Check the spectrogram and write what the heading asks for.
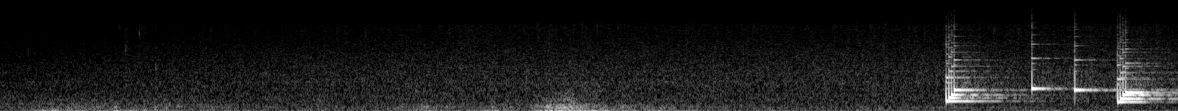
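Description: The intro of a song: steady hiss of rain with a low, swelling roll of thunder partway through, then a few bright, sustained musical notes enter at the end over the rain.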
